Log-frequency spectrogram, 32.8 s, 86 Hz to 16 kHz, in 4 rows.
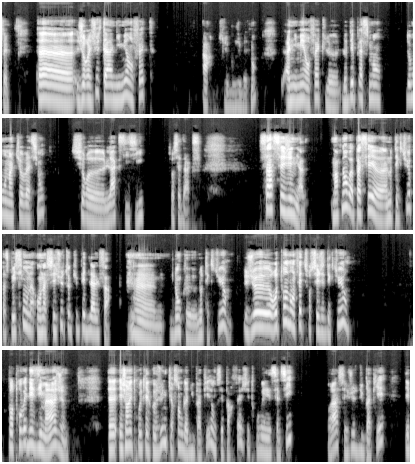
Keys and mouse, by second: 1.1 click, 3.1 click, 4.8 click, 6.1 click, 22.5 click, 24.1 click, 26.3 click, 29.8 click.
